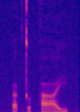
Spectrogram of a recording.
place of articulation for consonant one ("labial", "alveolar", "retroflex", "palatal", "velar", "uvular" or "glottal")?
velar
